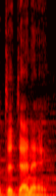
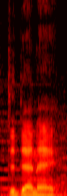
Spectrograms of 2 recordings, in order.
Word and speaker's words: Dedenne: how it's pronounced it it's related to the French pronunciation or the French form of the word antenna and I looked up the anime pronunciation so it's dedenne or did any but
